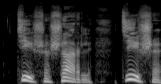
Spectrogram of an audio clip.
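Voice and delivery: ordinary delivery

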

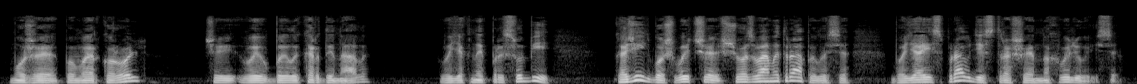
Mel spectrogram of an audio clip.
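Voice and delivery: ordinary delivery

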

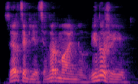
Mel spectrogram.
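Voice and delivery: ordinary delivery, nothing marked

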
